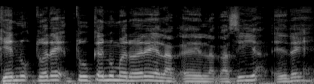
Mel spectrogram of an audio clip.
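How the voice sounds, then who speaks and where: This man has an ordinary speaking voice. He talks at a fairly quick pace with lively intonation. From Panama. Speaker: podcast host. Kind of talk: interview. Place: studio. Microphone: studio mic.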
